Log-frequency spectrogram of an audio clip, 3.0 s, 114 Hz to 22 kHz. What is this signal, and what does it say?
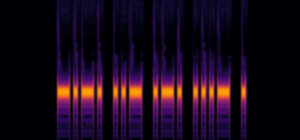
Morse code, heard as a keyed tone, about 29 wpm, 700 Hz. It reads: CURVE
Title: Five Letter Words - 30wpm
